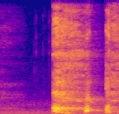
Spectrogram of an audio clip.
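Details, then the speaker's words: Cough from an adult who says they are sick with a hoarse-sounding voice but otherwise feel well. "Like even me now, I know that you can hear that my voice is sick, right?"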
